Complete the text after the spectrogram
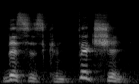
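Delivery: loud, slow declaration; grand conviction. Acted. Okabe declares his conviction to Kurisu, loudly. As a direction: land it with total certainty.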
